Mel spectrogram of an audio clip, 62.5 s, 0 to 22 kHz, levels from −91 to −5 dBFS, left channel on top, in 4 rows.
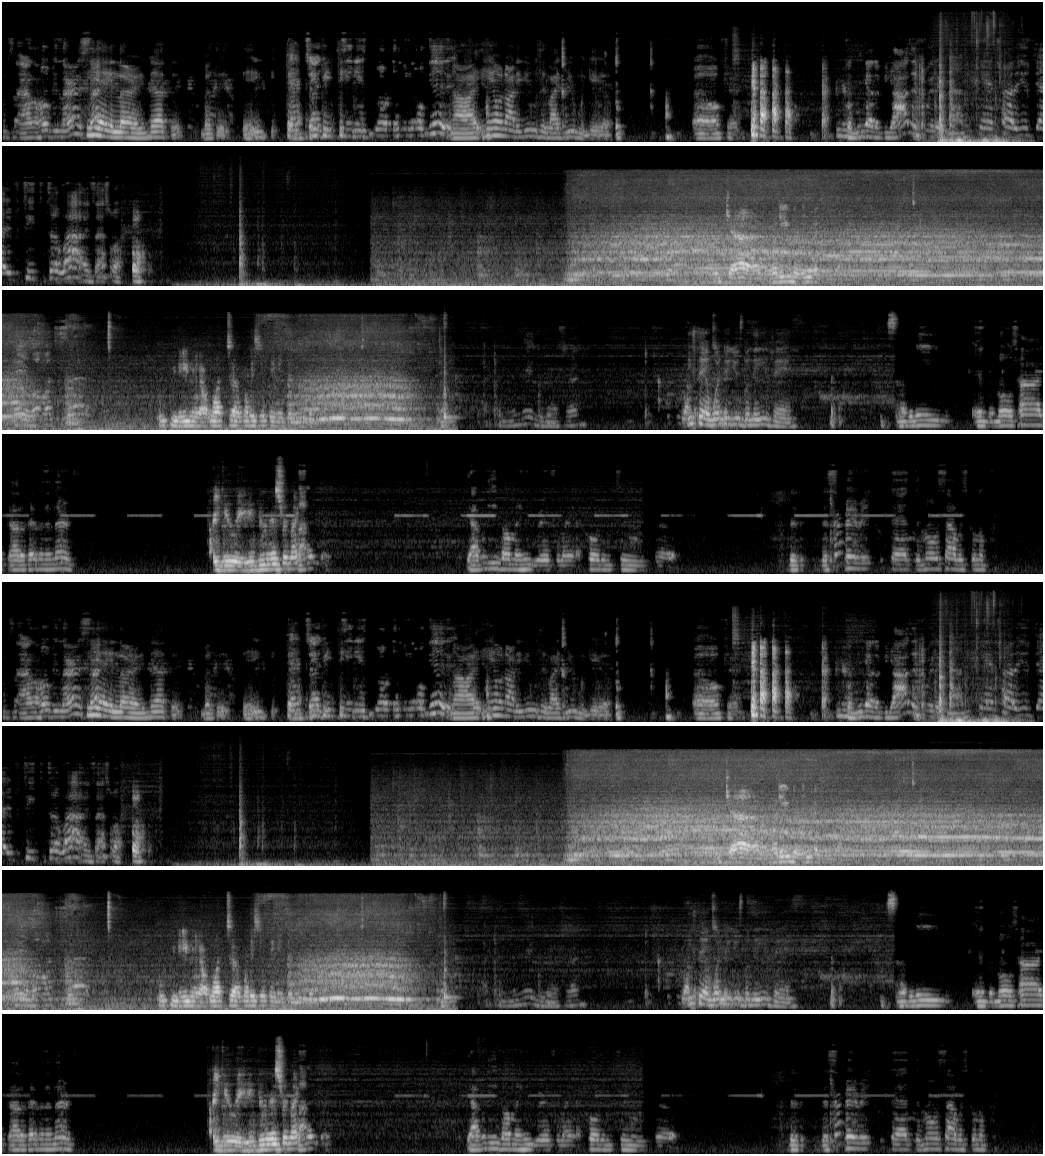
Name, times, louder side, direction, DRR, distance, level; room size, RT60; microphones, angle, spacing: voice 1, 0.0-1.6 4.3-6.8 9.9-10.0 10.3-11.1 12.4-17.4 26.9-27.2 31.4-32.8 37.5-38.2 38.6-39.9 44.6-45.4 45.8-48.2 48.7-49.2 49.7-50.0 51.1-51.7 52.7-53.2 53.7-56.9 57.7-61.7, equal, 35° left, 1.1 m, -43 dB
voice 2, 1.2-2.7 3.0-3.9 4.3-5.3 6.7-9.1 41.5-43.1, left 2 dB, 65° left, 0.6 m, -39 dB
voice 3, 11.2-11.8 12.3-12.8 17.6-17.7 26.3-28.3 29.4-29.7 33.5-36.4 36.7-36.8 41.4-41.5 42.0-42.1 50.0-51.3, right 1 dB, 50° right, 1.2 m, -29 dB
sound 1, 13.8-15.4 18.2-21.1, equal, 5° left, 1.5 m, -41 dB
sound 2, 21.1-38.0, right 3 dB, 20° right, 0.5 m, -33 dB
2.6 x 2.2 x 2.5 m
head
